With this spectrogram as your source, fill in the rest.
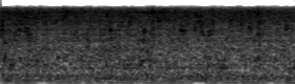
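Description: Chicken goes into a cooking pot together with water for a degi qorma, a close, steady rush of pouring liquid that fills the short moment evenly, without speech.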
